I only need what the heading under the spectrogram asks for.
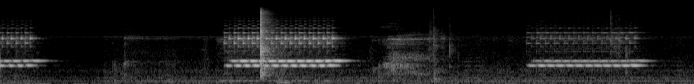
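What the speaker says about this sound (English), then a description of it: "I'm just going to phone Hugh." A telephone rings in three repeated electronic bursts with pauses between them, loud and close, with no talking over it.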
